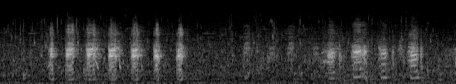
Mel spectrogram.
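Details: Little ducks calling: two bursts of short, nasal quacks repeated rapidly, about two per second, with a pause between the bursts.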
